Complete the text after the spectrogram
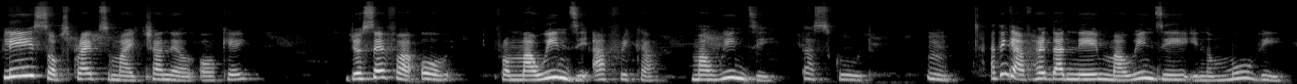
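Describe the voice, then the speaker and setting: This thirty-something livestream host teaches English casually, her Cameroonian accent clear in a high-leaning, animated but slow voice. She says hello to each viewer by name, answers comments one after another, and keeps repeating phrases with frequent "okay?" check-ins.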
